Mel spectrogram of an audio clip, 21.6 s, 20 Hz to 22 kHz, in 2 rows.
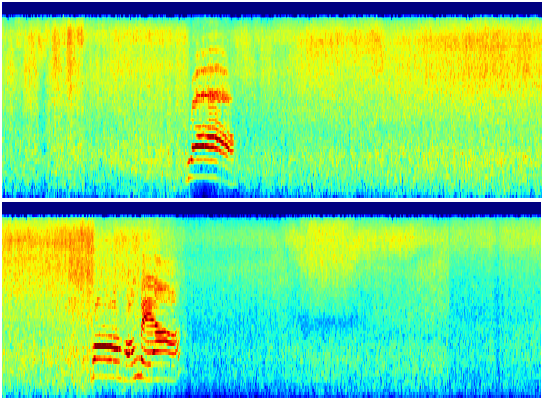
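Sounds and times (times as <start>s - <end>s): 
waterfall rushing: 0.0s - 21.5s
person exclaiming: 3.7s - 4.7s.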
